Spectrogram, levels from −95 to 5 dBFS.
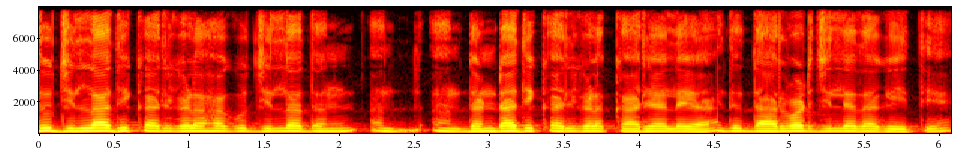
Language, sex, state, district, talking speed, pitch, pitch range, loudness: Kannada, male, Karnataka, Dharwad, 120 wpm, 155 Hz, 150-165 Hz, -19 LUFS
